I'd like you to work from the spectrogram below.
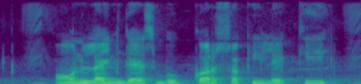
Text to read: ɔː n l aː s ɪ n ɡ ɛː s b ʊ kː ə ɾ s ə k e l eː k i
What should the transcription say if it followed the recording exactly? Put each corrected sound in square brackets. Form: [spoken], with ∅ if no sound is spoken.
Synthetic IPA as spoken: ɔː n l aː [∅] ɪ n ɡ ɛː s b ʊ kː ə ɾ s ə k [i] l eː k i

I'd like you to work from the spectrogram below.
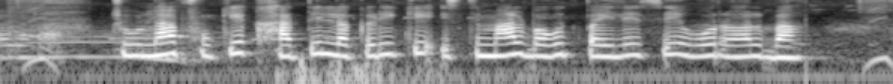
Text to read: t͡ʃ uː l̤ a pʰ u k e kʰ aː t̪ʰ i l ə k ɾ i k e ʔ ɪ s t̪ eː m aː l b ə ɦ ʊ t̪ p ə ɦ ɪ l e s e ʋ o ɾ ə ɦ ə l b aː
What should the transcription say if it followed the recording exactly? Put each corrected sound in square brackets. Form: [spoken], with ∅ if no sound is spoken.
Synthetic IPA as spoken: t͡ʃ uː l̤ a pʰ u k e kʰ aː [t̪] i l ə k [ɽ] i k e ʔ ɪ s t̪ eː m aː l b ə ɦ ʊ t̪ p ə ɦ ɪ l e s e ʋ o ɾ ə ɦ ə l b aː

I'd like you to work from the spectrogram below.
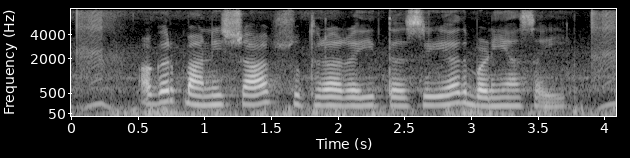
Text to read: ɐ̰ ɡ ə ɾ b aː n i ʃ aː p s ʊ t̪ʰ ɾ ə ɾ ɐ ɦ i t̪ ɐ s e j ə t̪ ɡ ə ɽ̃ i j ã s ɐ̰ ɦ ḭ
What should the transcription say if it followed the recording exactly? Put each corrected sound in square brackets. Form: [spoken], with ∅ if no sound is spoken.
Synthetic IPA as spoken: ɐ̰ ɡ ə ɾ [p] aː n i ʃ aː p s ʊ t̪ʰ ɾ [a] ɾ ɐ ɦ i t̪ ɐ s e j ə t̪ [b] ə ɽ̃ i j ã s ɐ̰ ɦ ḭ

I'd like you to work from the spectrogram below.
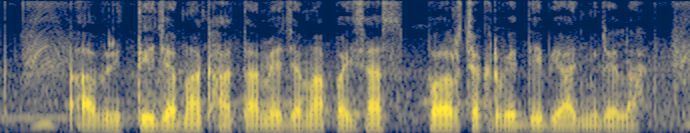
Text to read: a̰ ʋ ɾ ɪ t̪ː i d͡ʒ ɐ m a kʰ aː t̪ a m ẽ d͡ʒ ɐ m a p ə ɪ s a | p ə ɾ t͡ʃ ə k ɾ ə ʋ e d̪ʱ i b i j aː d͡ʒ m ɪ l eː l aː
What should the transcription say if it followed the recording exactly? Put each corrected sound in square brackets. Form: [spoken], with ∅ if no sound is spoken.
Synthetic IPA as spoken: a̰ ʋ ɾ ɪ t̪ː i d͡ʒ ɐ m a kʰ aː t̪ a m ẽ d͡ʒ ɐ m a p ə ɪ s a | p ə ɾ t͡ʃ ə k ɾ ə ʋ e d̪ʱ i b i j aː d͡ʒ m ɪ l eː l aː

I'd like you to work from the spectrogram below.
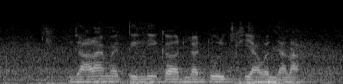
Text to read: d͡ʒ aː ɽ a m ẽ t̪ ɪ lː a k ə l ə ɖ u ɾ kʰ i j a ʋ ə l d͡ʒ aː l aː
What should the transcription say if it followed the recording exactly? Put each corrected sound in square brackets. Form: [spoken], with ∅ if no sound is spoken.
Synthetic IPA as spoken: d͡ʒ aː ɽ a m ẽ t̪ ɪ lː [i] k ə l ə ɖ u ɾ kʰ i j a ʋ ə l d͡ʒ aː l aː

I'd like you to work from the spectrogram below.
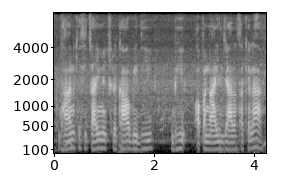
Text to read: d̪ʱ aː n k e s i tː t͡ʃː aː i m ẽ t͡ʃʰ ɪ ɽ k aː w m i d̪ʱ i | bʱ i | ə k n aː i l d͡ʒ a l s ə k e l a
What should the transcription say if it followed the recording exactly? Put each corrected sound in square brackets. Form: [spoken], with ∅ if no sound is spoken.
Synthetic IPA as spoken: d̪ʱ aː n k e s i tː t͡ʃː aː i m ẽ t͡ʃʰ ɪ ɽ k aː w [b] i d̪ʱ i | bʱ i | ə [p] n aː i l d͡ʒ a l s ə k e l a

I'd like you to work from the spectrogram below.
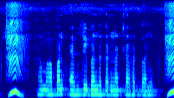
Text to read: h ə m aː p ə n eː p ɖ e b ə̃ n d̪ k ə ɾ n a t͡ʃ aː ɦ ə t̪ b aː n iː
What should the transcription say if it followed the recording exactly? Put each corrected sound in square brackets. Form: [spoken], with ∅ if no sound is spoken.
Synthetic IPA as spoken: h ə m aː p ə n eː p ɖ [i] b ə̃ n d̪ k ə ɾ n a t͡ʃ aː ɦ ə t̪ b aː n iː

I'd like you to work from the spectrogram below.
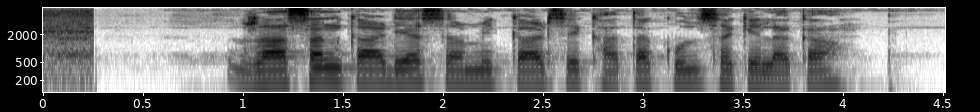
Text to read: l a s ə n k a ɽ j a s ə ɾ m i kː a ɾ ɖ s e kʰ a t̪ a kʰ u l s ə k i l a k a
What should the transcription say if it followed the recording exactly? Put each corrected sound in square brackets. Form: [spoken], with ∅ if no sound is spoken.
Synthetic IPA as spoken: [ɾ] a s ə n k a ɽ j a s ə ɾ m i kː a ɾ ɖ s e kʰ a t̪ a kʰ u l s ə k [e] l a k a

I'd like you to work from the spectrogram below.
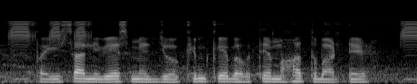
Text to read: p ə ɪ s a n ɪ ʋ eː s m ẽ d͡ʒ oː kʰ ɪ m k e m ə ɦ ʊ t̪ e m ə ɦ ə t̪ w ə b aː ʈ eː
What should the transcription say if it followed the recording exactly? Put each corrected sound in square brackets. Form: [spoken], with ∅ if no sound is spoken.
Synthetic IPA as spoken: p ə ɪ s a n ɪ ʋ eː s m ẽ d͡ʒ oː kʰ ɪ m k e [b] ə ɦ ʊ t̪ e m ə ɦ ə t̪ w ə b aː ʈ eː

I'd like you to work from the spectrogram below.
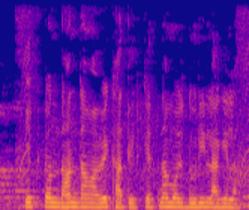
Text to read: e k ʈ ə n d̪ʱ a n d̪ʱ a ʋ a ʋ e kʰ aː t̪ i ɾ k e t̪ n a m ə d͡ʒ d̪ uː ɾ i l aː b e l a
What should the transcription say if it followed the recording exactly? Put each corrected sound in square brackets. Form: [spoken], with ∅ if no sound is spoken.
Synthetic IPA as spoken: e k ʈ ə n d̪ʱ a n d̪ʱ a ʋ a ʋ e kʰ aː t̪ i ɾ k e t̪ n a m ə d͡ʒ d̪ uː ɾ i l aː [ɡ] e l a

